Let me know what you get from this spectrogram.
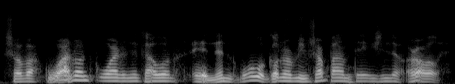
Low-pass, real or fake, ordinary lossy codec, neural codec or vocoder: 10.8 kHz; fake; none; codec, 16 kHz in and 24 kHz out, 0.4 kbps, LongCat-Audio-Codec, four codebook decoder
